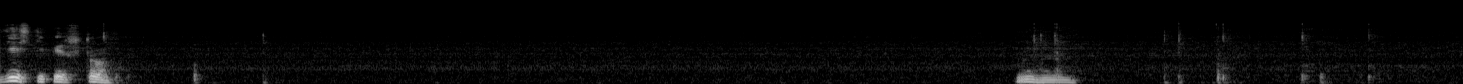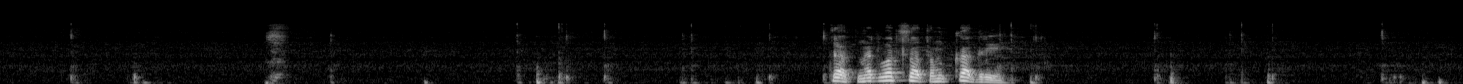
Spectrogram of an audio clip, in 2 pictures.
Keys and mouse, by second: 2.7-10.4 drag, 11.7 click, 12.2 middle click, 13.7-15.4 middle drag, 18.0-20.0 drag, 20.4 middle click, 21.5 click, 22.3 middle click, 24.7 click, 25.0-26.2 middle drag, 27.0 click, 27.4-28.5 middle drag, 28.8 r.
